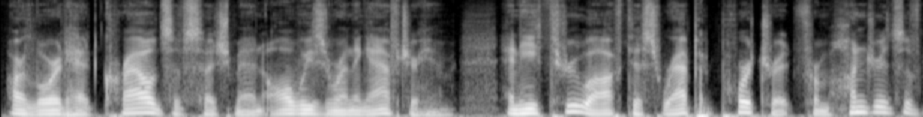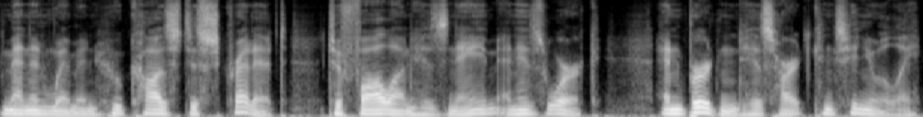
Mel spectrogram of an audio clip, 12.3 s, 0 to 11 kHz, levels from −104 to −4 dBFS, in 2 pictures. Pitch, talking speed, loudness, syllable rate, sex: 105 Hz, 195 wpm, -18 LUFS, 4.9 syllables/s, male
